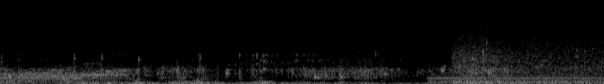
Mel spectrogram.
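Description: Muffled underwater noise from a camera held below the surface while a boat hull is scrubbed clean of algae. About four seconds in it changes to a boat's engine running with a steady low hum.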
